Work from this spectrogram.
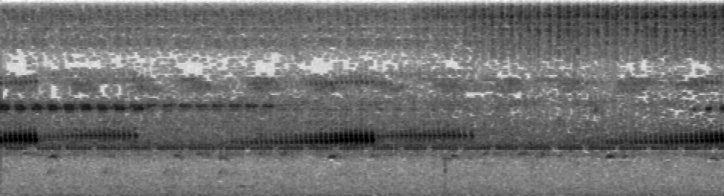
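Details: Night crickets trilling in a steady chorus; a nearby caller gives loud rapid pulsed trills in bursts of about a second, while an even higher, fast-ticking trill joins during the latter half.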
